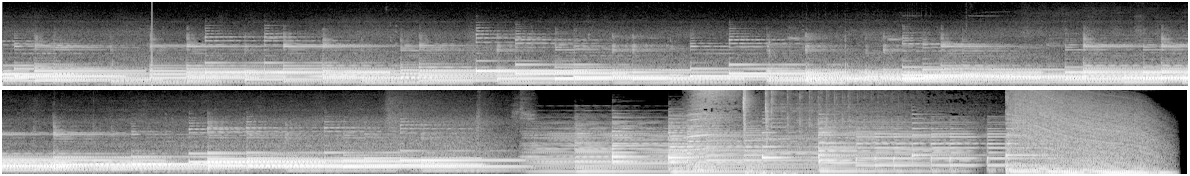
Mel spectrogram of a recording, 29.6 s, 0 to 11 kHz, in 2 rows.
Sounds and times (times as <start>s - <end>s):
Guitar: 0.0s - 29.5s.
